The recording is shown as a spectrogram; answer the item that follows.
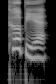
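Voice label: "te4 bie2", Chinese; HSK3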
